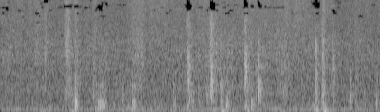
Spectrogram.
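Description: Clothing rustles and thumps close to a microphone as a man sits down.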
